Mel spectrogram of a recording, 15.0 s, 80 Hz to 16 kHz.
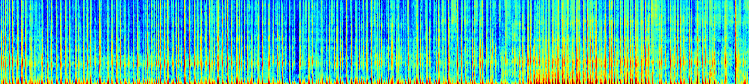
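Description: Fingertips and nails rapidly tap and scratch the sides of a small kraft cardboard product box held close to the mic. The result is a dense, fast stream of short, dry, deep thumps with soft scratchy texture. The tapping grows louder and fuller from about 10.5 seconds before easing off near the end.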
